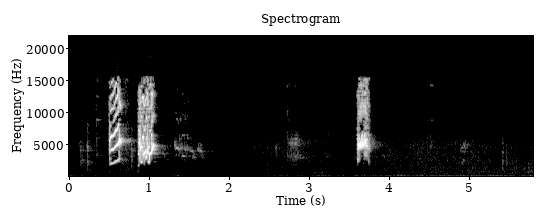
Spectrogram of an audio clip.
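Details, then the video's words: Yellow Fischer's lovebirds, a pair, with a couple of sharp high chirps early, one more later, and a quiet murmuring background. "Lovebird Singing & Chirping Sound – Yellow Fisher Pair"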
